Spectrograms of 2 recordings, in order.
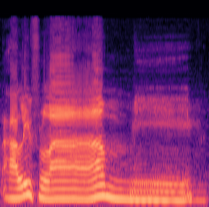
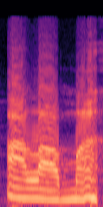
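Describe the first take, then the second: First: Each letter is spoken separately by its name. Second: The letters are blended together into one word. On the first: The speaker calls it right. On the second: The speaker calls it wrong.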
